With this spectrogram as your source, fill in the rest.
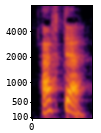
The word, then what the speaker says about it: həftə: Master Azerbaijani word of the day today has həftə. Həftə. Həftə can mean week, all right? See how did I pronounce it?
